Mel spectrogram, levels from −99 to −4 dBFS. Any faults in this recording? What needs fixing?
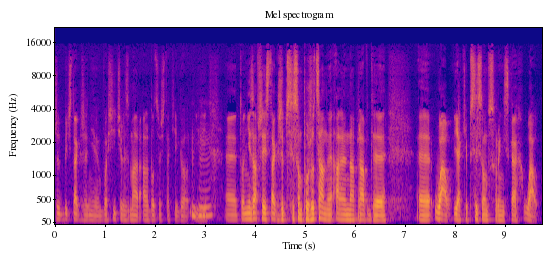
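Automatic gain falling runs from 2.92 to 7.83 s. The gain control judged the input too loud, or its background noise too strong, and pulled it down by about 10 dB, so the voice and room noise sink together. Automatic gain rising interrupts this from 5.49 to 6.48 s, lifting both voice and background by about 3 dB over roughly a second before the fall resumes. The level change around 3.5 s, where the talker moves relative to the microphone, is ordinary and not a fault. To prevent this, disable the automatic gain control or slow its time constants, and set a fixed input gain with adequate headroom.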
